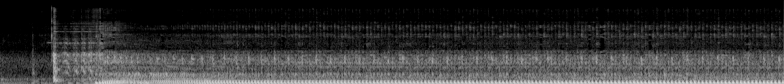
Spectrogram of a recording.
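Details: Mercury 50 hp four-stroke outboard on a 2020 Bass Tracker, first break-in service, started to circulate oil before checking level: catches after short crank, then a smooth even low idle with steady beat, no knocks or misses; healthy.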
